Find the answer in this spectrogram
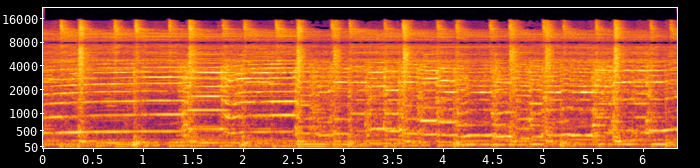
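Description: A live blues-rock band playing an instrumental passage. An electric guitar plays held, bending lead notes over a steady drum beat, a second electric guitar and bass.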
